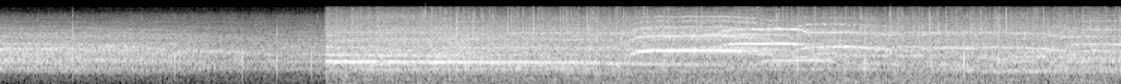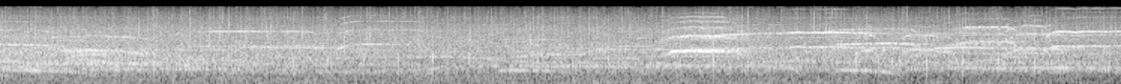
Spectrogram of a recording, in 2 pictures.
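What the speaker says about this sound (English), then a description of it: "provide the loudest cheer of appreciation you can muster up right now" A school crowd at a Veterans Day assembly in Wimberley cheers for veterans, loud sustained applause with shouts, whoops and children's high screams filling the gym.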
